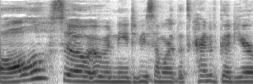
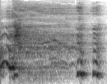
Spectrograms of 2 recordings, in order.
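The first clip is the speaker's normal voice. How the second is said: a high, half-crying laugh; nervous joy breaking out as a laugh; giddy laugh. Real, not acted. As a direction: burst into a shaky high laugh of relief. First booking comes in.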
